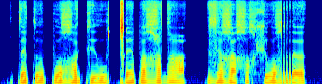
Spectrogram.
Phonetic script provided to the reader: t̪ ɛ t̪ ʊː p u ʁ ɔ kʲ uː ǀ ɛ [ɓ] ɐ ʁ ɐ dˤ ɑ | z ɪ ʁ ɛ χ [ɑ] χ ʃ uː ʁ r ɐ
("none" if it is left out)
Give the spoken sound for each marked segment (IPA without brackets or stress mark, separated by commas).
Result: p, ɔ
